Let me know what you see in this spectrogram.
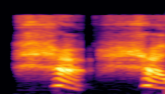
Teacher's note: Kemudian huruf ha ini dia punya sifat hames ya atau mengeluarkan angin. Jadi dia wajib keluar anginnya ya.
